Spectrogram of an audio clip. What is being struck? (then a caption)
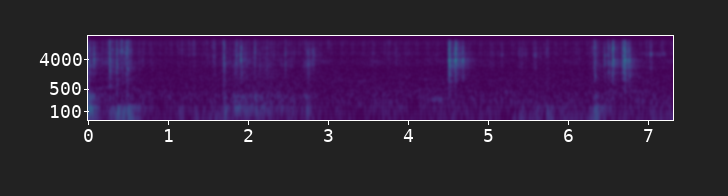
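Bar of soap scraped with a metal blade. A metal blade carves and scrapes chunks off a recycled yellow and white soap bar. Short, crisp, bright scraping and crackling bursts come in a few separate clusters, with quiet pauses between them. The loudest cluster lands mid-clip and another near the end.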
